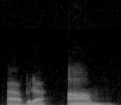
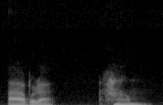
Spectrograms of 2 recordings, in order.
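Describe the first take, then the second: First: The h is not pronounced at all. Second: The h is pronounced with a strong breath. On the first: This is how Spanish speakers say it. "En español la H es muda, se lee" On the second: This is how English speakers say it. "En inglés la H es J, se dice"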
